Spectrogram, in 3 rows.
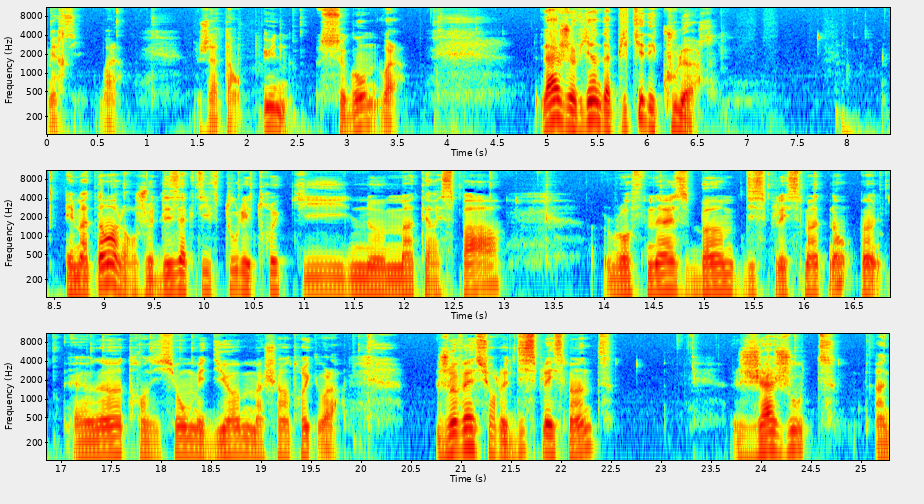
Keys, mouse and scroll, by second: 2.4-3.8 alt+drag, 9.0 click, 9.7 click, 10.2 click, 12.4 click, 15.4 click, 15.9 click, 16.7 click, 17.2 click, 17.7 click, 18.1 click, 19.9 click, 21.4 click, 24.1 click.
